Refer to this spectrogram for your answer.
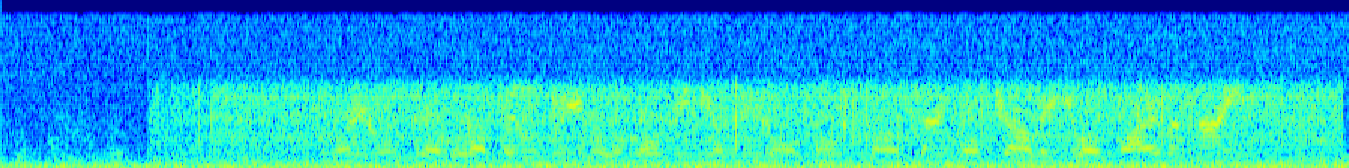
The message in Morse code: none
